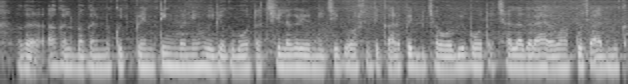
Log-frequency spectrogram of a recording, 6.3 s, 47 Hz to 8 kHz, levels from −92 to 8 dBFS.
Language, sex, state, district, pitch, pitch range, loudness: Hindi, male, Bihar, Saharsa, 135 Hz, 130-140 Hz, -17 LUFS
